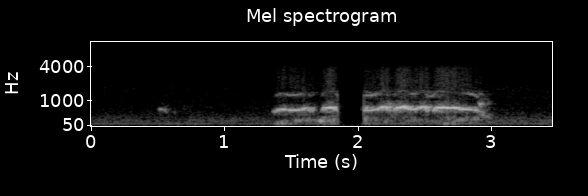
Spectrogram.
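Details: Night-time tawny owl at De Mortel, 20 February 2021, 22:02: a soft introductory note followed by a long, quavering, tremulous hoot lasting about a second and a half, its pitch wobbling rapidly, over faint steady background hum.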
